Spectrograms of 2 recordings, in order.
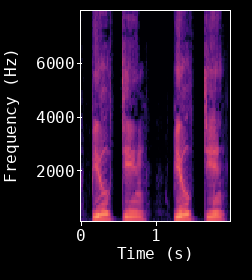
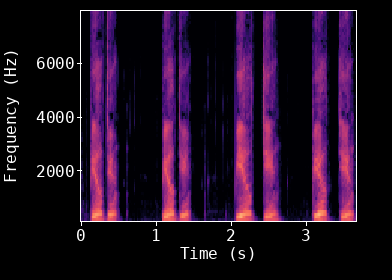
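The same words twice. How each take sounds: First: BUILDING in beats, ding left to ring; "building" with an open NG ending; unstopped ending. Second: BUILDING higher, ding cut off by an unreleased T; "building" with a sudden stop after ding; stop at end. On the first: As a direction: let the end of "building" hum on. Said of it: "이렇게 읽는 보다는요". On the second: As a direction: shut off the end of "building" abruptly. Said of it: "T의 스탑 사운드를 뒤에 맨 뒤에". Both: Shown as a demonstration.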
